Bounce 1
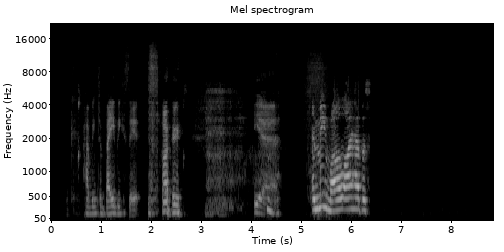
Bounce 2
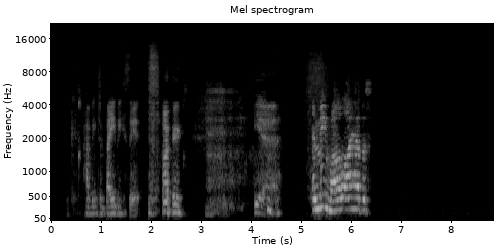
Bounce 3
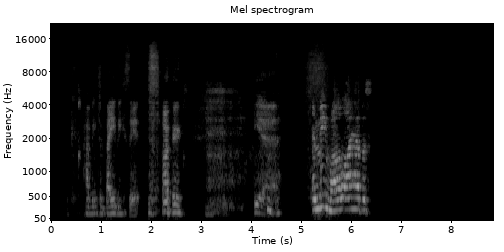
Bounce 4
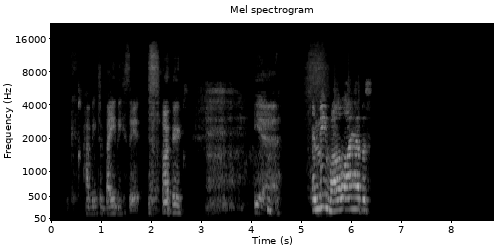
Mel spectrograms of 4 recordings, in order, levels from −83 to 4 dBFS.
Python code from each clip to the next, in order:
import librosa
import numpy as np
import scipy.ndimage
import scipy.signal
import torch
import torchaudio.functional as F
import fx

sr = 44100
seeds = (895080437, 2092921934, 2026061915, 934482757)

y1 = fx.detune_double(x, sr, cents=20)
y1 = F.gain(torch.from_numpy(y1), 5.0).numpy()
y2 = fx.high_shelf(y1, sr, hz=5300.0, db=11.5)
y2 = F.gain(torch.from_numpy(y2), -7.5).numpy()
y3 = scipy.signal.sosfilt(scipy.signal.butter(4, 240.0, 'highpass', fs=sr, output='sos'), y2)
y3 = F.gain(torch.from_numpy(y3), 5.0).numpy()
